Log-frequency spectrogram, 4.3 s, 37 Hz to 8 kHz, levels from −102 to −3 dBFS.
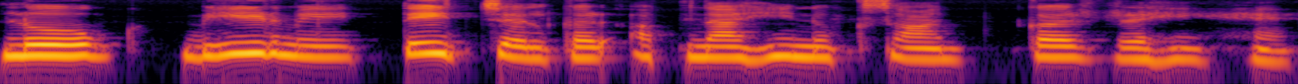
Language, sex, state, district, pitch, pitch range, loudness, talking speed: Hindi, female, Uttarakhand, Uttarkashi, 210 Hz, 195-230 Hz, -27 LUFS, 150 wpm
